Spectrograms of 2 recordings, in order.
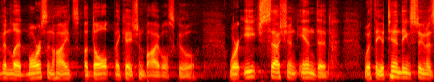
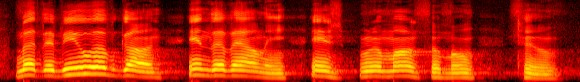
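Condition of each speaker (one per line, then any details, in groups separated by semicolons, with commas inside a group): No condition
ALS; voice changed from earlier resonant voice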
